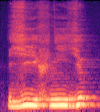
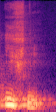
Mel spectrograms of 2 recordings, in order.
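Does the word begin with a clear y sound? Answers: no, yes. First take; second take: yes; no. First: The word starts with a clear y sound. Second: The word starts without any y sound. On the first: The speaker calls it right. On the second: The speaker calls it wrong. "а не «їхній»"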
